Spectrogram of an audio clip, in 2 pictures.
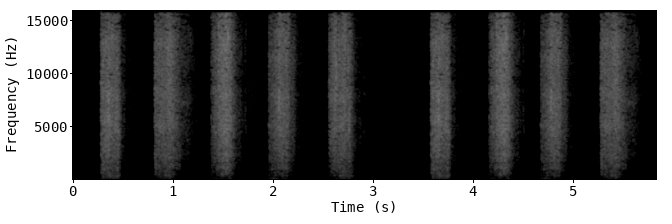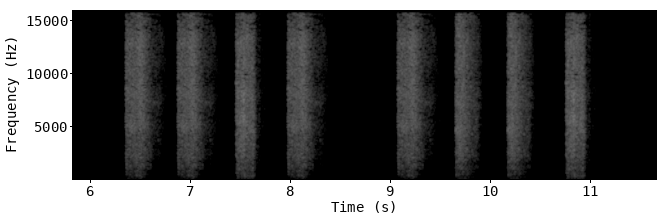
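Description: Footsteps crunch on hard ground at a steady walking pace.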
